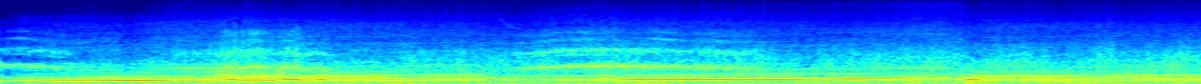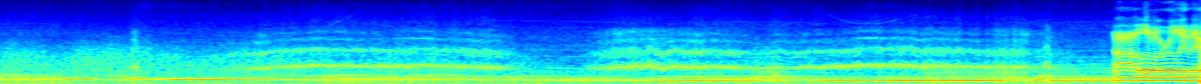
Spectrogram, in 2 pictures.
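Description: A race car on a track at practice for a NASA club weekend at CMP, engine droning steadily with tire squeal and skidding under braking near the start-finish, loud and continuous from inside the car.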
